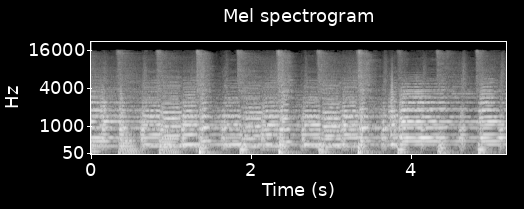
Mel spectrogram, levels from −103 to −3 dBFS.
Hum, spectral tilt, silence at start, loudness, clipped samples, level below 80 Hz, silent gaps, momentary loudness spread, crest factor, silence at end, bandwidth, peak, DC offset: none; -4.5 dB/octave; 0 s; -15 LUFS; under 0.1%; -32 dBFS; none; 5 LU; 16 dB; 0 s; 16.5 kHz; 0 dBFS; under 0.1%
